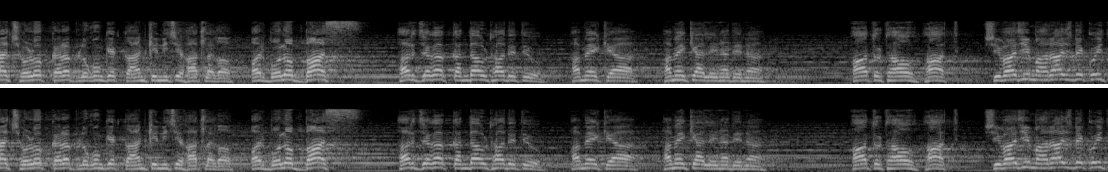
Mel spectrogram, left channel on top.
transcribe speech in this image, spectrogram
छोड़ो, करप्ट लोगों के कान के नीचे हाथ लगाओ और बोलो बस। हर जगह कंधा उठा देते हो, हमें क्या लेना देना। हाथ उठाओ, हाथ। शिवाजी महाराज ने कोई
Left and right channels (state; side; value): normal; both; correlation 0.36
